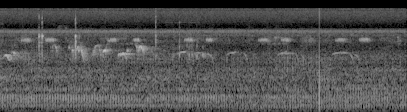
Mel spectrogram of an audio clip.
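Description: Outdoor jungle ambience: an insect calling in short, high, evenly repeated pulses, two to three a second, over soft bird chirps. There is a single faint click about three seconds in.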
